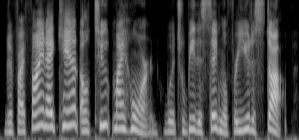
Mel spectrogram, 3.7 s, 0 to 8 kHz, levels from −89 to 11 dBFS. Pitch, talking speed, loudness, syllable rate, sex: 230 Hz, 305 wpm, -19 LUFS, 5.7 syllables/s, female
